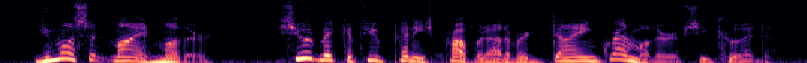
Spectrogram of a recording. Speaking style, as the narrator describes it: remarking kindly

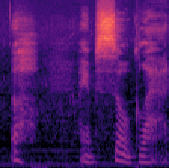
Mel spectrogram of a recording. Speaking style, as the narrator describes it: Raggedy Andy said with a sigh of relief

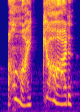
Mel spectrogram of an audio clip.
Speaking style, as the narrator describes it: shrieked

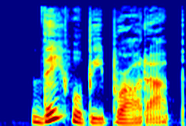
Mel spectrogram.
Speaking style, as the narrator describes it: said he in a serious accent

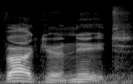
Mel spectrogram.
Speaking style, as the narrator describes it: he muttered with an inkling of drowsiness

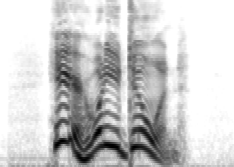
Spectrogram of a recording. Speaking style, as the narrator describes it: Scott cried suddenly

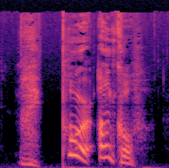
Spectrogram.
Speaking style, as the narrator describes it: her voice faltered

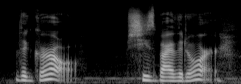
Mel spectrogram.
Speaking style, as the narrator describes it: he said

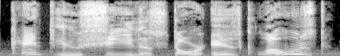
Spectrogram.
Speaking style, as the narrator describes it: roared the older gentleman

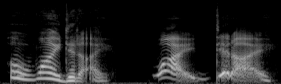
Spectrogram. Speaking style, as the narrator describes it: she was moaning

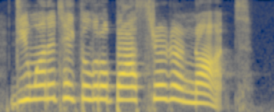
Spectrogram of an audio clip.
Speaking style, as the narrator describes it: She would shout out the window

